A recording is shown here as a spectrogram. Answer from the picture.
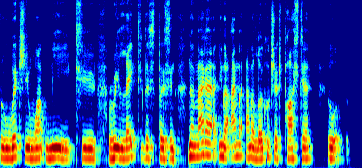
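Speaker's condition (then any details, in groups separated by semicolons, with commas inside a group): Cleft palate; congenital, from birth, affects hearing; severe speech impediment as a kid, cleft palate impacts ability to speak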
